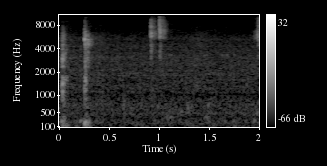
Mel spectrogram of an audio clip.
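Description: A few faint computer mouse clicks over quiet room tone, one about a second in.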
